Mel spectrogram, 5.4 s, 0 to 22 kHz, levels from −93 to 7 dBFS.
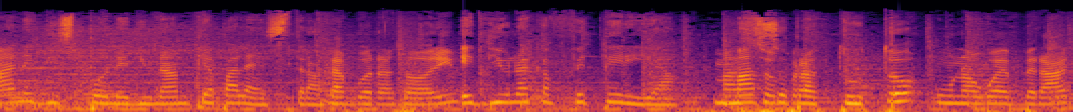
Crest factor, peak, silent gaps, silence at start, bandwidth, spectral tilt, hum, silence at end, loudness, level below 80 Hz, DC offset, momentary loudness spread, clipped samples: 16 dB; 0 dBFS; none; 0 s; 16.5 kHz; -4 dB/octave; none; 0 s; -16 LUFS; -28 dBFS; under 0.1%; 5 LU; under 0.1%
